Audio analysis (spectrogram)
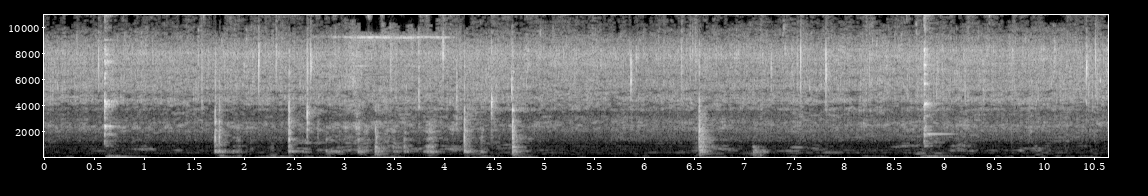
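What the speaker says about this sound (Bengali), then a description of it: "তেলটাকে ঝরিয়ে ঝরিয়ে আমি তুলে নিচ্ছি।" Fried bread potato bites lifted from hot oil with a slotted spoon, soft sizzling running steadily under a series of light metallic taps and clicks as the pieces are drained and set aside.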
